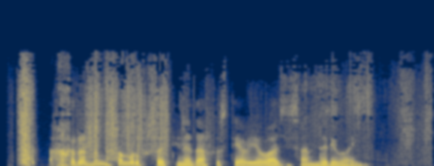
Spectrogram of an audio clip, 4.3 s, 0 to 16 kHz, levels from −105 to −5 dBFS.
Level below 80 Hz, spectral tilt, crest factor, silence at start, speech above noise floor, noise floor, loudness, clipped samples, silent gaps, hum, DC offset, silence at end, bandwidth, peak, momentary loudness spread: -54 dBFS; -6 dB/octave; 18 dB; 0.2 s; 30 dB; -49 dBFS; -20 LUFS; under 0.1%; none; none; under 0.1%; 0.65 s; 11.5 kHz; -2 dBFS; 8 LU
